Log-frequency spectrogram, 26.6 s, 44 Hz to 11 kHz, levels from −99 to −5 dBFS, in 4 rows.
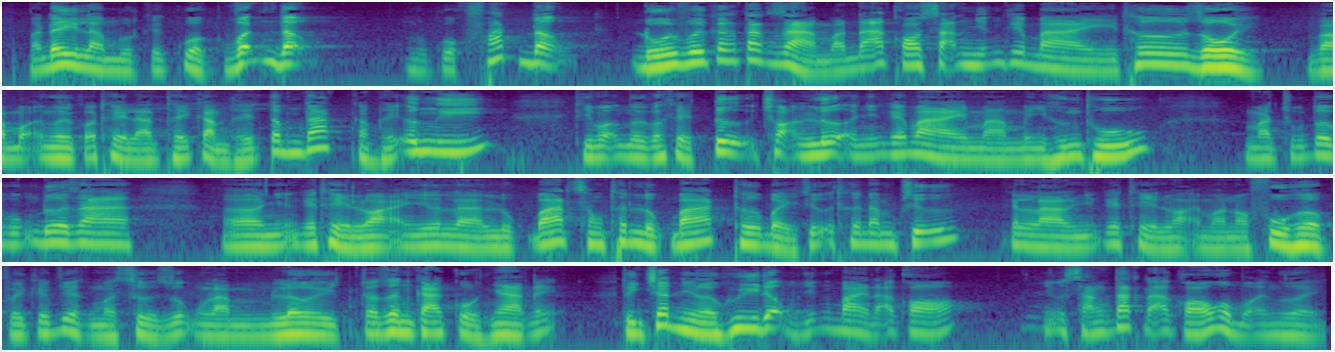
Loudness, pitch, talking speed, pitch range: -27 LUFS, 145 Hz, 275 wpm, 125-170 Hz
